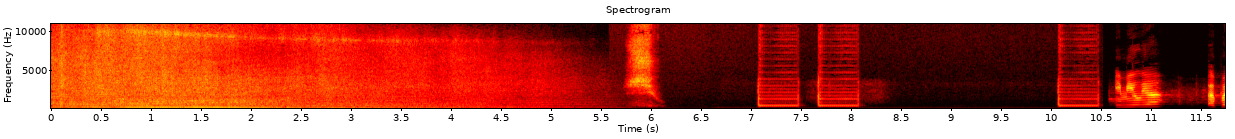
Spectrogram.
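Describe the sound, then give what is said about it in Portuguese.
A loud airplane engine roar of a plane departing for Porto gradually fades away over several seconds, then a telephone rings twice in short electronic bursts, with a brief voice at the very end. “Acompanhaste-me no avião, estou de partida para o Porto.”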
